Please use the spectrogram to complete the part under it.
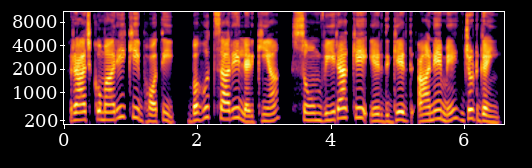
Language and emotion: Hindi, neutral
